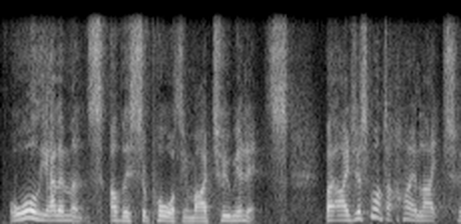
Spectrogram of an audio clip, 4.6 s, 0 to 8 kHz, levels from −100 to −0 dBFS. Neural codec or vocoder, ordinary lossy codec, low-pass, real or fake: codec, 16 kHz in and 24 kHz out, 0.6 kbps, FocalCodec, streaming, 4096 codes; none; 7.2 kHz; fake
